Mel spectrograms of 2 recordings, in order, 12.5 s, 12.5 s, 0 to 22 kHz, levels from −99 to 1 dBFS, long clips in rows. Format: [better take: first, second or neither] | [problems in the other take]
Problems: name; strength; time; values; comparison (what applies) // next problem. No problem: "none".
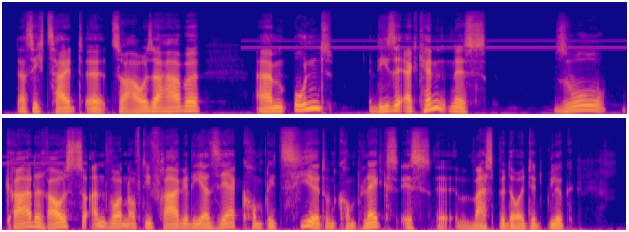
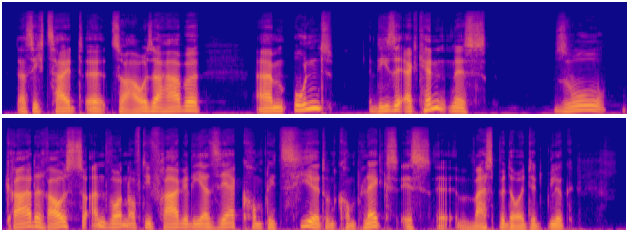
second | high-pitched whine; faint; from 2.5 to 7 s; 4 kHz, 30 dB below the speech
